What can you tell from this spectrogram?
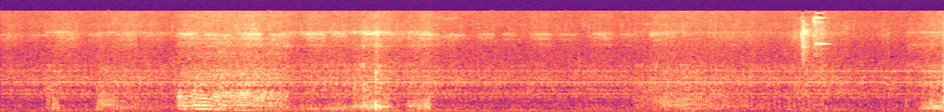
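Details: Pug deeply asleep, snoring: soft snorting, rattling snores with a humanlike tone over a steady room hum.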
